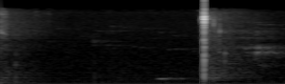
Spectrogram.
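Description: A single sharp computer mouse click about one and a half seconds in, over quiet room tone.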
